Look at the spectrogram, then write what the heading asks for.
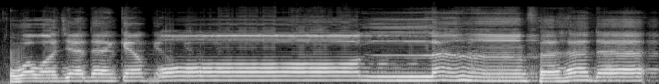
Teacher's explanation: ضاد مستعلیہ ہے، پر پڑھا جائے گا، مد لازم ہے، یہاں پر 5 الف کی مقدار کے برابر کھینچ کر پڑھیں گے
